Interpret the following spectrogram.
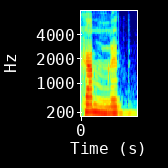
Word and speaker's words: Hamnet: Claro, Hamnet en inglés antiguo se pronuncia igual que Hamlet.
